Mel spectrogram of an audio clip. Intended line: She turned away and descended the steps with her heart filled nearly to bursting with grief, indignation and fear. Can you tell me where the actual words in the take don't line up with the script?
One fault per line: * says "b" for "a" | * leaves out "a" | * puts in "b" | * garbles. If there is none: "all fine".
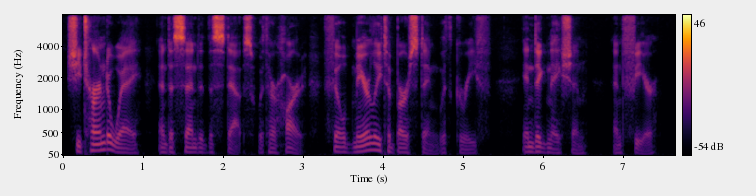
all fine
